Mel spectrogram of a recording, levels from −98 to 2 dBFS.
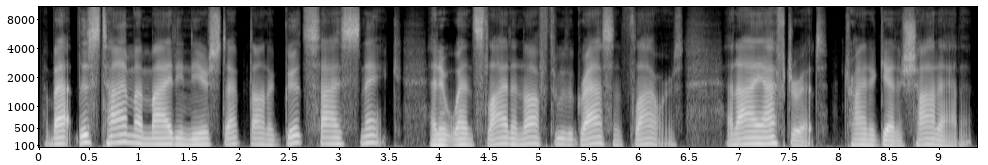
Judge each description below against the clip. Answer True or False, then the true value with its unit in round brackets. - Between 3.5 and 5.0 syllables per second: True (4.9 syllables/s)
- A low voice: True (130 Hz)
